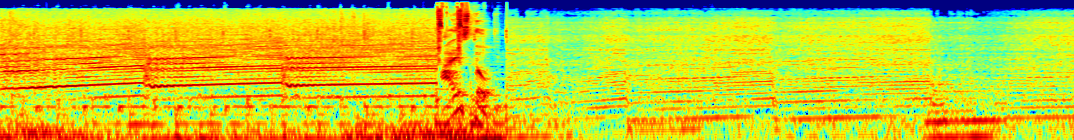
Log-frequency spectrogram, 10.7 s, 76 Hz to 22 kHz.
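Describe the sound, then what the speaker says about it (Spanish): Formula 1 race cars pass loudly, first an old V10 engine screaming at high revs with a sharp pass-by sweep, then a deeper modern engine droning, while a voice speaks over the engines. "Seguramente este sonido tan característico del V10 te traiga recuerdos de la Fórmula 1 antigua"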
